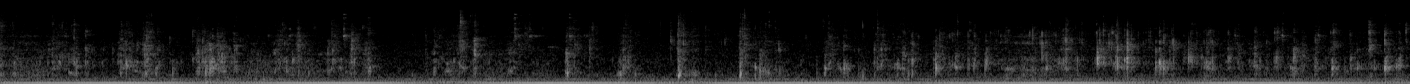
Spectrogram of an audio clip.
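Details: Raw-fed pit bull gnawing a leg of lamb indoors: sustained wet crunching, tearing and licking sounds in quick irregular clusters, over a steady low-pitched room hum.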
